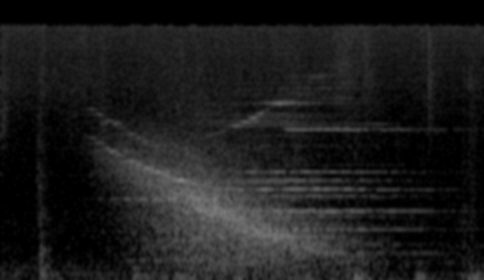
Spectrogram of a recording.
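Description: A shimmering magical whoosh sweeps downward in pitch and fades.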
